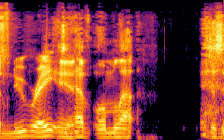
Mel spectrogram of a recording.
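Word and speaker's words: Nuwray Inn: new rey inn now it's spelled n-u-w-r-a-y-i-n-n it's the new ray and you have um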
